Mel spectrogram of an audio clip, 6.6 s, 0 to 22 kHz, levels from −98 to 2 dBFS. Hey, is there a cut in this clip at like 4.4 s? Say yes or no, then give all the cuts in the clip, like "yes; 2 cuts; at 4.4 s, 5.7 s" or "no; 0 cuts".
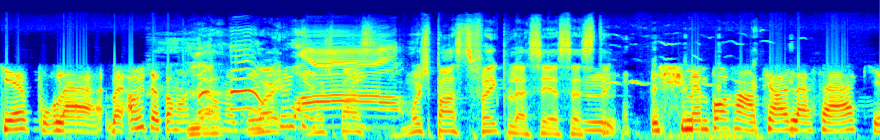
yes; 1 cut; at 4.4 s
